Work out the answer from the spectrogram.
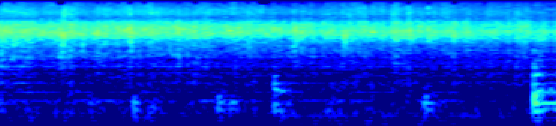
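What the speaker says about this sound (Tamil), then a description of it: "இந்த சின்ன வெங்காயம் நல்லா வதங்கணும்." Small onions sautéing in a pan for Madurai-style thanni chutney give a steady bright sizzle, with occasional light taps of a spoon stirring, close and continuous with no voices.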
